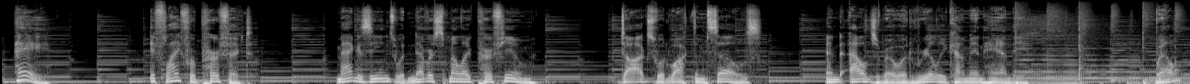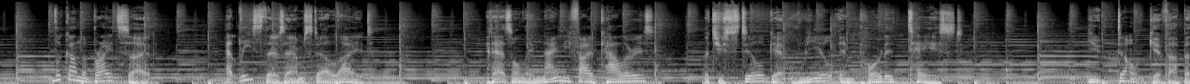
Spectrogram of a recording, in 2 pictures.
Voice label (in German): us englisch; berlin; LOFT VOICES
